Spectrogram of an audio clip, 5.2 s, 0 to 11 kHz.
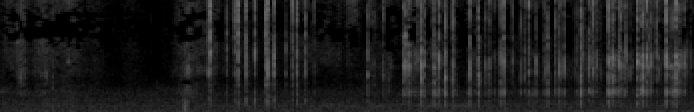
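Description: A small Cetaphil SPF 50 sunscreen stick in a hollow yellow-and-white plastic tube is held close and scratched and tapped with short fingernails and fingertips, while a pink bag sits untouched below it. A rapid run of short, dry, bright clicks and scratches plays over a steady low hum, with no ring after each tap.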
